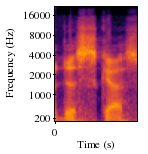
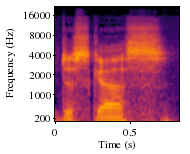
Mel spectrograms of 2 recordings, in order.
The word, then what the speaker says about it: Disqus: to add new and type in discuss and it's spelled D qu us yes I know uh it uh looks odd go ahead and hit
